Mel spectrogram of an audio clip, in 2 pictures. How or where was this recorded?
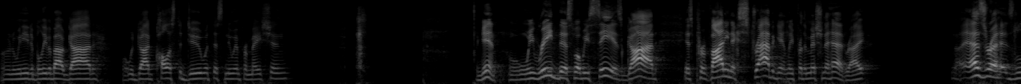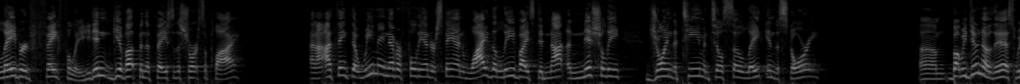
large echoing room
